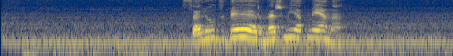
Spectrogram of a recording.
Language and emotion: Russian, positive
